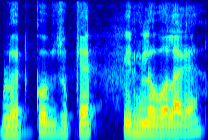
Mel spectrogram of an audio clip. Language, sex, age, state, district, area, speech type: Assamese, male, 45-60, Assam, Majuli, urban, spontaneous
